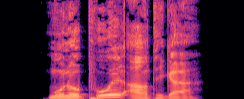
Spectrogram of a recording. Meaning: inflection of monopolartig: 1. strong/mixed nominative masculine singular 2. strong genitive/dative feminine singular 3. strong genitive plural
- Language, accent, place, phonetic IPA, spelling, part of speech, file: German, Germany, Berlin, [monoˈpoːlˌʔaːɐ̯tɪɡɐ], monopolartiger, adjective, De-monopolartiger.ogg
